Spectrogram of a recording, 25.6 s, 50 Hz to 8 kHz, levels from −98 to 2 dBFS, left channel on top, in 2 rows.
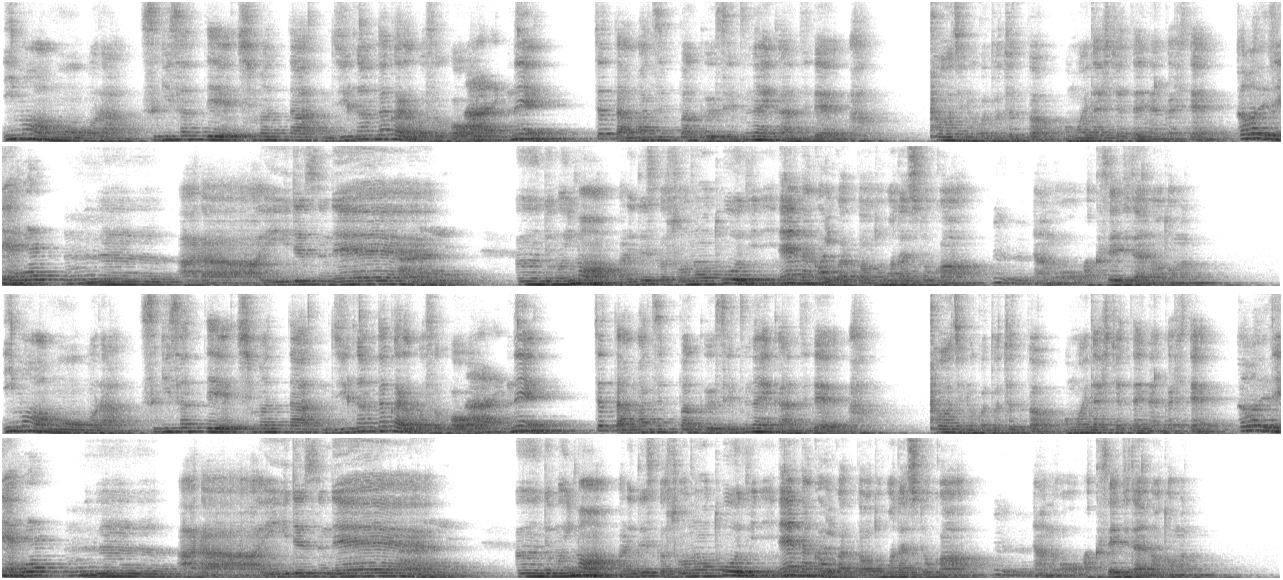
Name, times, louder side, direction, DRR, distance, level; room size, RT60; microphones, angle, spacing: voice 1, 0.0-5.4 5.9-8.6 9.3-12.0 12.7-13.0 13.6-17.1 17.9-22.4 23.1-24.6, equal, 15° right, 0 dB, 0.4 m, -27 dB
voice 2, 4.6-5.0 12.4-13.9 16.8-17.3 21.0-21.1 22.7-23.1, left 1 dB, 60° left, 0 dB, 0.5 m, -30 dB
2.6 x 2.3 x 2.6 m, 1.1 s
head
